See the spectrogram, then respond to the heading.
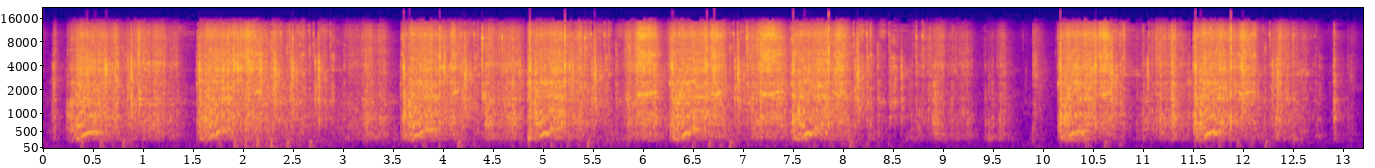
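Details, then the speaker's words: Old Gillson lawnmower with a 3.5 hp Briggs & Stratton engine, about 1971, with a replacement muffler. It catches in short bursts and dies repeatedly, and last time it was started with a screwdriver held in place. Owner thinks the carb needs work and the gas tank leaks. Hard starting. "That's how I got it to start the last time. I think the carb needs some work for sure."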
